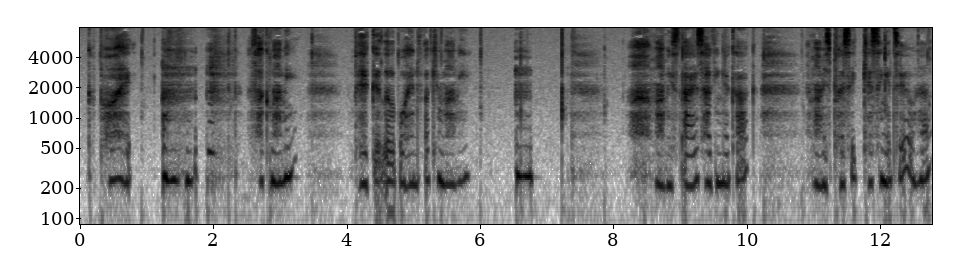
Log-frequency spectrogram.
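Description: Woman, soft breathy whisper, husky and dark, unhurried delivery. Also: on the high side. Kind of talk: intimate whispered roleplay audio.

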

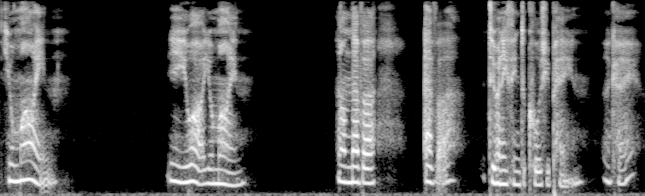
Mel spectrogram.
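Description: A woman voicing an obsessive young woman who holds her lover captive, sweet on the surface and cruel beneath, talking in breathy whispers and giggles. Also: a little high, steady tone, slow pace, long pauses, warm tone, no room sound, heavily acted. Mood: cooing. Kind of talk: audio roleplay drama.

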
